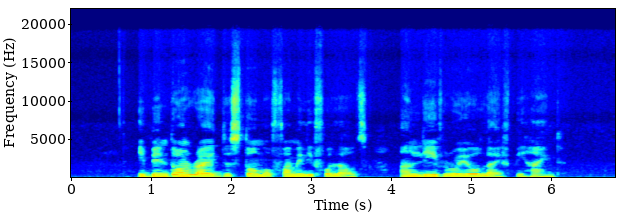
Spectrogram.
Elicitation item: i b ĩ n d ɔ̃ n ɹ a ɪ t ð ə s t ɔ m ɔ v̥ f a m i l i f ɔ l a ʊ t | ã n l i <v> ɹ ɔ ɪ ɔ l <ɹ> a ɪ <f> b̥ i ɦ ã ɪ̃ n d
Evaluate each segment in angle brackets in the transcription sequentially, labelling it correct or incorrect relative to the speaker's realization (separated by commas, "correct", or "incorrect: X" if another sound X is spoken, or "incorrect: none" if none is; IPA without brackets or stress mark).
correct, incorrect: l, correct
